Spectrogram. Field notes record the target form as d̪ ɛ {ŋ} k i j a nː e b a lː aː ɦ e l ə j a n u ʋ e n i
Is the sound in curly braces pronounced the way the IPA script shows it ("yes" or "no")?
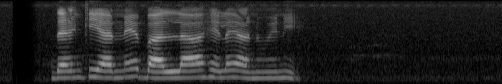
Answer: yes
